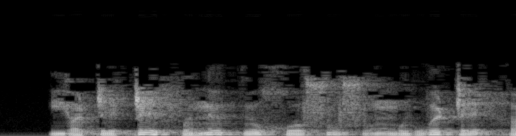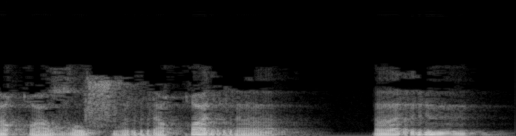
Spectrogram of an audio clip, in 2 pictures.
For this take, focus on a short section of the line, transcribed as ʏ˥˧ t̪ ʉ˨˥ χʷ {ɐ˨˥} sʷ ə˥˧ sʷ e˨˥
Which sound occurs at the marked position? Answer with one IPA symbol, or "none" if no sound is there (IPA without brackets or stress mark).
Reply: ɐ˨˥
